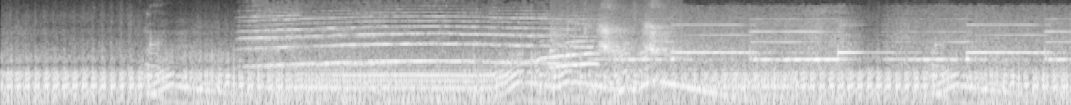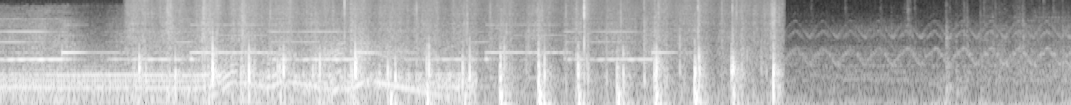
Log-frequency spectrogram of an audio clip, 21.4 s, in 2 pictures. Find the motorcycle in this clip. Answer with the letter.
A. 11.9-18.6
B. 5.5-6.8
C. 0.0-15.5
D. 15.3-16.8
C.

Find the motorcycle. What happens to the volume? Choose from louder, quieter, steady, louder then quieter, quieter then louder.
steady.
